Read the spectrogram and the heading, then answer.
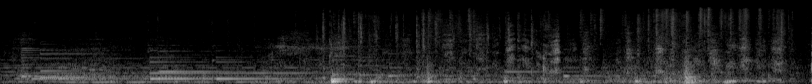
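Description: A small poodle pants in quick, rhythmic breaths over a person's head, with a few soft whimpering tones near the start and no voices.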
